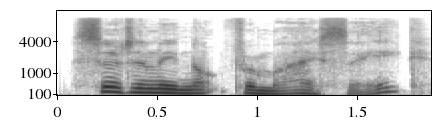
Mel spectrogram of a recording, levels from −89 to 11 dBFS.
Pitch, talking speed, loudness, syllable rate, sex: 145 Hz, 160 wpm, -16 LUFS, 4.1 syllables/s, male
